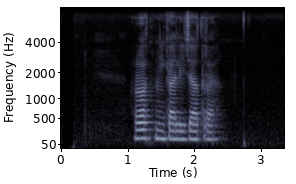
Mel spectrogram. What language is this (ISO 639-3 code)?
nep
